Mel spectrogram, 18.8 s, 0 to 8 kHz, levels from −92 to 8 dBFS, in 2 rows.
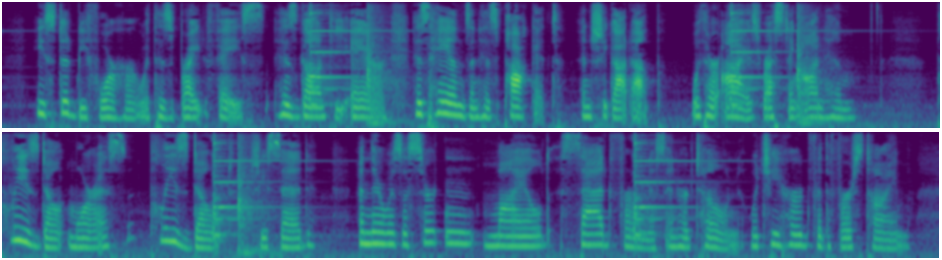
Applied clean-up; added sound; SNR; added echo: none; Thump, thud + Keyboard (musical); 11 dB; none.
